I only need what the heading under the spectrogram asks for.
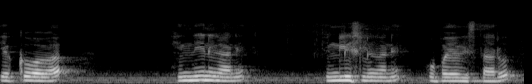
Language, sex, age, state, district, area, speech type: Telugu, male, 18-30, Andhra Pradesh, Kurnool, urban, spontaneous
